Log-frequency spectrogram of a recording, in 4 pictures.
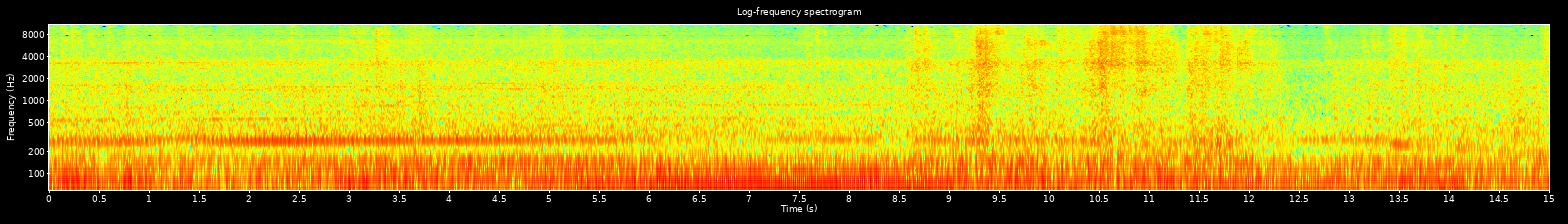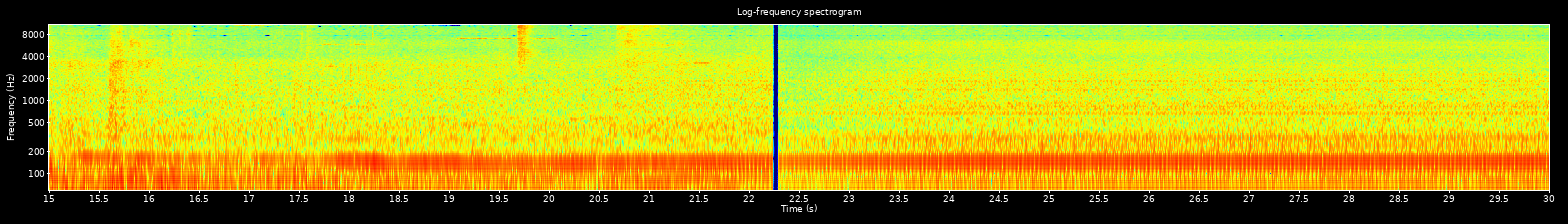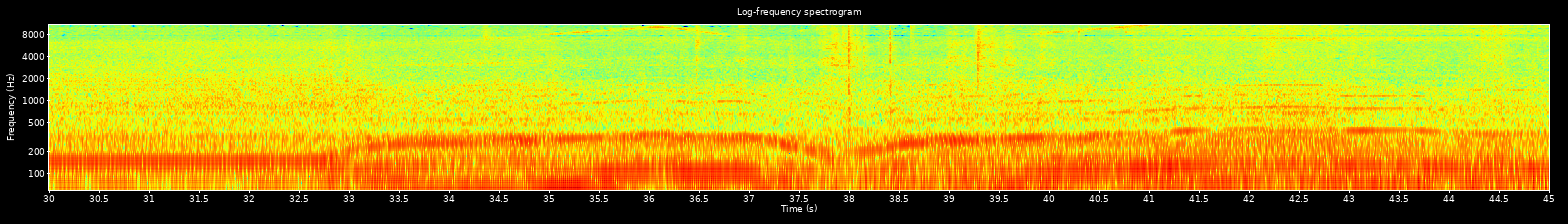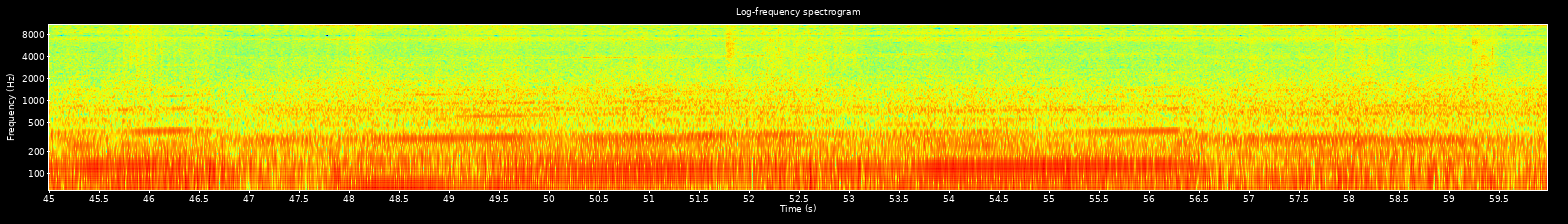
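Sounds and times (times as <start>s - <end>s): bus diesel engine droning: 0.0s - 59.9s.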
